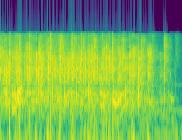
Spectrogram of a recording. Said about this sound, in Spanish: Por favor, un aplauso.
